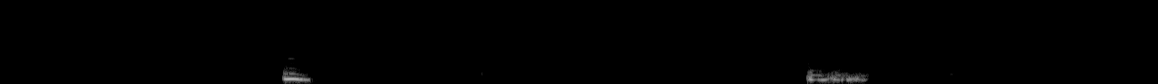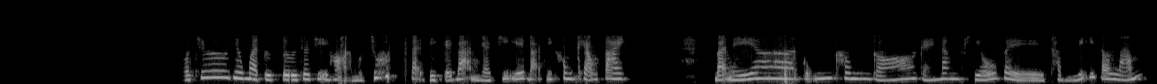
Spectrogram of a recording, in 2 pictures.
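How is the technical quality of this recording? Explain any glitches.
Three short bursts of bit errors on an ADPCM link mark the recording, at 7.70–7.89 s, 14.97–15.10 s and 19.40–19.55 s. Flipped bits corrupt the transmitted difference codes, and the decoder's adaptive step size and predictor are thrown off with them, so each hit keeps ringing for several milliseconds. The result is pops and rough, gritty bursts with brief jumps in level. The last, at 19.4 s, points to an error rate near one percent. The speech itself comes through 32 kbit/s G.726, limited below 4 kHz.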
